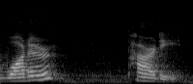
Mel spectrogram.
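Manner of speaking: American "water, party" with D for T; American accent. Retold or imitated. Summing up for viewers, American D in both words. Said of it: "the T changes to a D".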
